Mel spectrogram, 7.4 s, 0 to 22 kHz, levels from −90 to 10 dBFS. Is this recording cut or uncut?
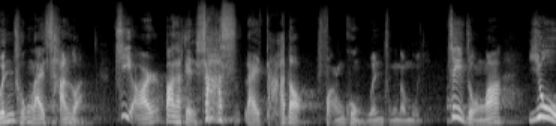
cut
